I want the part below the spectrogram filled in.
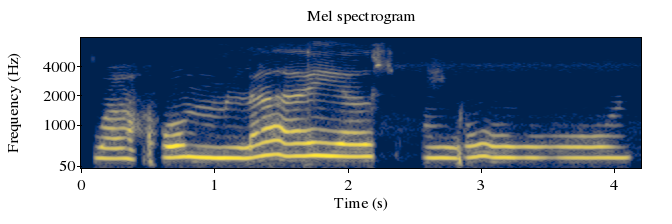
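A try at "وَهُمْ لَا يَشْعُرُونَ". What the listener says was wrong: ya shin-nya kurang keluar lagi.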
